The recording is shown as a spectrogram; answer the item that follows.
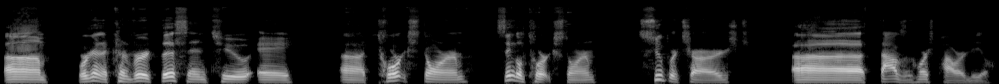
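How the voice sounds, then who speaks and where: A man's voice: fairly low pitch, slow pace, clean tone, no room sound. A man in his fifties, an engine builder in his workshop, walking through a project car in a rambling, enthusiastic way with lots of fillers and restarts. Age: 50s. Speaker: engine builder and shop owner. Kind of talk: casual walkaround of a project car.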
